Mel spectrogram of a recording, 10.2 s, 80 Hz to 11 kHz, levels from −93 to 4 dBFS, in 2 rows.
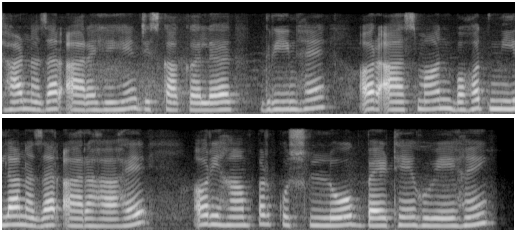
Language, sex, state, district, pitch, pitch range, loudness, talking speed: Hindi, female, Maharashtra, Aurangabad, 230 Hz, 220-240 Hz, -19 LUFS, 130 wpm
